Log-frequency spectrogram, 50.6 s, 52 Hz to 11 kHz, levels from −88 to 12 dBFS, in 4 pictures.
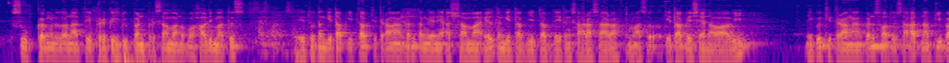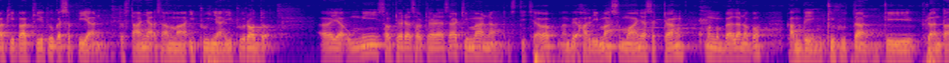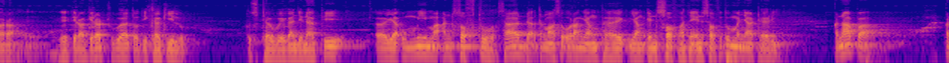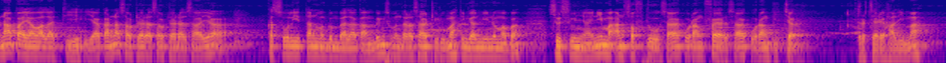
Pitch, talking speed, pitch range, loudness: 95 Hz, 125 wpm, 90-105 Hz, -24 LUFS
